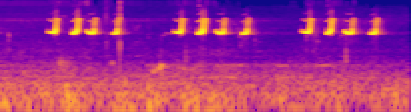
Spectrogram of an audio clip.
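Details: Rain quail call: bright, metallic rising notes delivered in tight bursts of four, three bursts in quick succession, clean and loud against a soft low rumble.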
